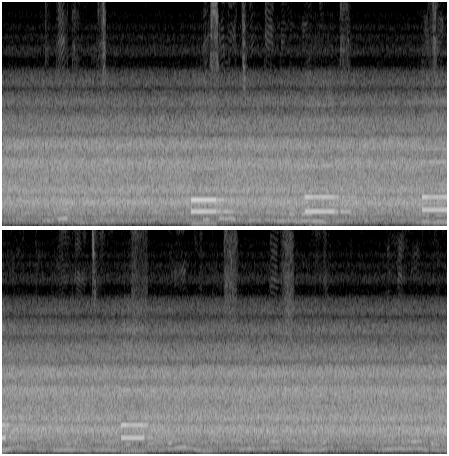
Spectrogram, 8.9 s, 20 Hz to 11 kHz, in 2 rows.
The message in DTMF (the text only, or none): 5 6 9 9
